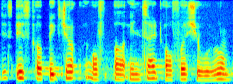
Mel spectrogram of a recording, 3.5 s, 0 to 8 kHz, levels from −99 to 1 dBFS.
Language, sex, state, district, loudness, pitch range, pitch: English, female, Arunachal Pradesh, Papum Pare, -17 LUFS, 180-220 Hz, 185 Hz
